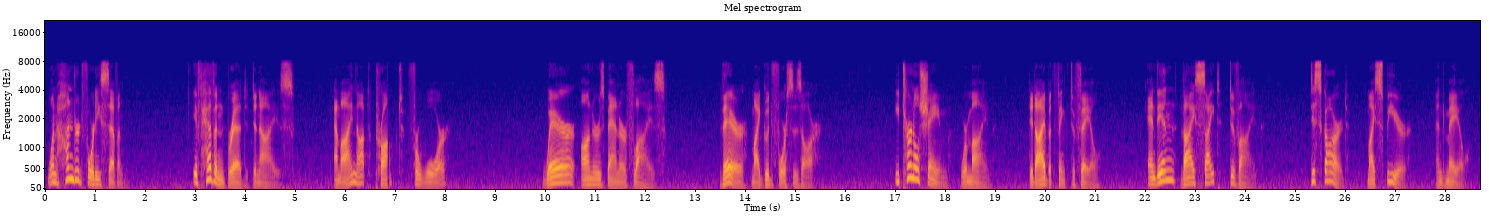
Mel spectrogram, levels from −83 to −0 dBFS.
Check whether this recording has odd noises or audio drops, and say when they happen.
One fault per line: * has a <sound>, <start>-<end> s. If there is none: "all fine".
* has a dropout, 6.9-6.9 s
